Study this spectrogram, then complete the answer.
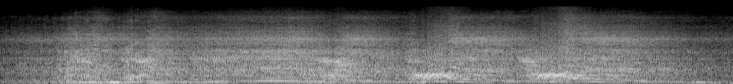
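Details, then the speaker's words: Honda CG 160 single-cylinder with 52,000 km, tired engine that pings under load, newly fitted camshaft: revving with a light, busy top-end clatter over the exhaust; noise attributed to general engine wear, not pinpointed. "só que o maior barulho que tá fazendo aqui rapaziada é barulho do próprio motor mesmo né"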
